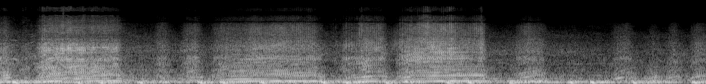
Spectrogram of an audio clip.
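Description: Grave Digger monster truck's supercharged big-block V8 revving hard, its pitch climbing and dropping back several times as the truck turns on the dirt and pops up onto its rear wheels.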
